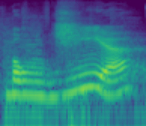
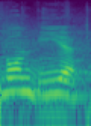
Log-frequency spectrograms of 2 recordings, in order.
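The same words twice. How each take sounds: First: The d in dia sounds like j. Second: The d in dia is a hard d.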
